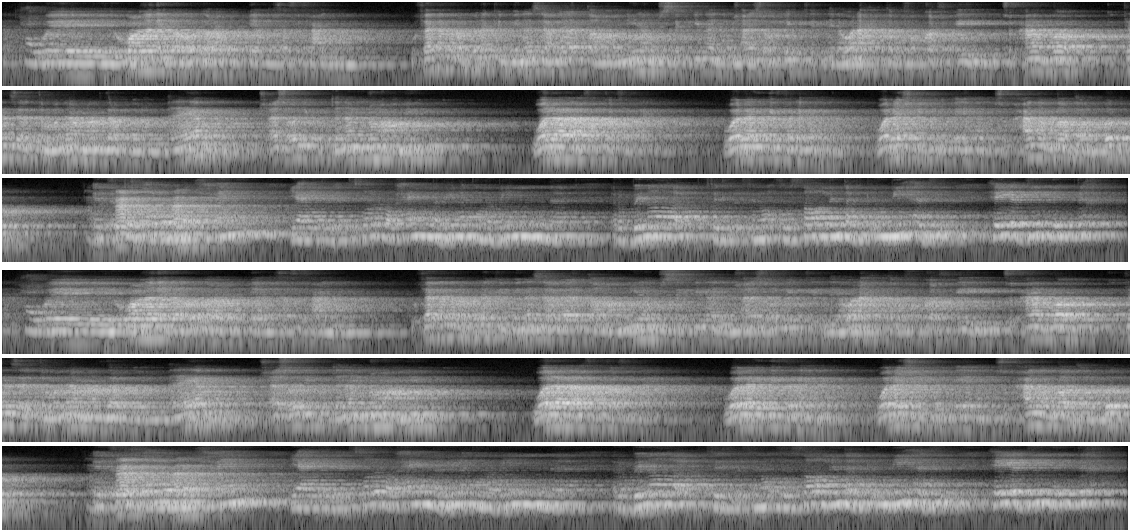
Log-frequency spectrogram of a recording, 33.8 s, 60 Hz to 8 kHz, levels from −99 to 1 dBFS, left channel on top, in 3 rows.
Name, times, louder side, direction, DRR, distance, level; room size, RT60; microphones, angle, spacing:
voice 1, 0.3-3.5 4.2-9.8 10.0-10.8 11.1-13.5 13.9-15.5 16.6-17.8 18.5-19.5 20.0-22.5 23.4-24.5, equal, 75° left, -4 dB, 2.2 m, -23 dB
voice 2, 23.5-25.0 25.4-28.2 28.7-33.5, left 1 dB, 30° left, -5 dB, 1.8 m, -26 dB
9.1 x 7.9 x 6.5 m, 2.7 s
head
